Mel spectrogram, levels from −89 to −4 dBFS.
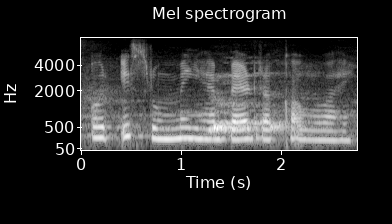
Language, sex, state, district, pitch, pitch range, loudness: Hindi, female, Uttar Pradesh, Saharanpur, 230 Hz, 220-250 Hz, -16 LUFS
